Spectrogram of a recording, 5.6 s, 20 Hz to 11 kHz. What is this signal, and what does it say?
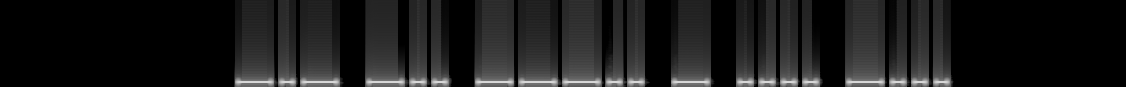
Morse code, heard as a keyed tone, about 22 wpm, 700 Hz. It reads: KD8THB
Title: USA Call Signs - 6 Characters - 3x Character Spacing - 22wpm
